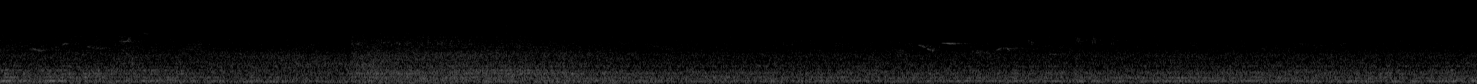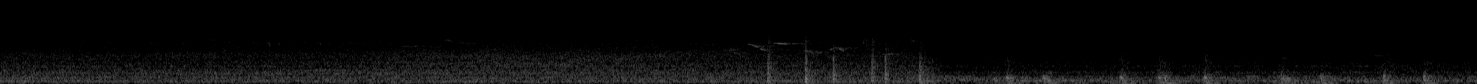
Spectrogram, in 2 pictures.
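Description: A train's electric motors hum steadily as it rolls along.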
